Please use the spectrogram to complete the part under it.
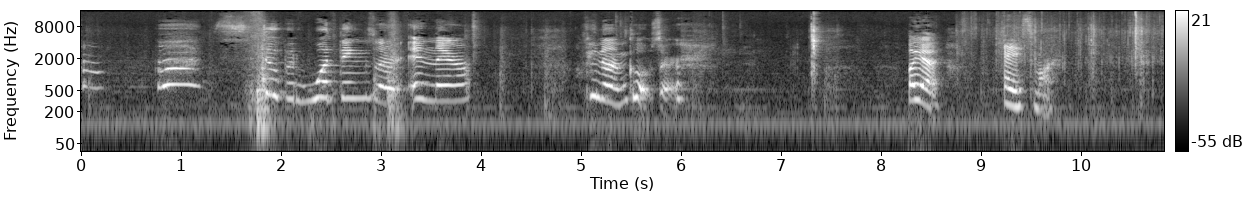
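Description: A young girl talks close to the microphone with animation, in bursts.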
